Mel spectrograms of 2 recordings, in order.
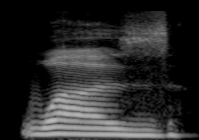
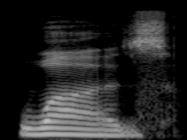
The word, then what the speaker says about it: was: words that there are common function words that are spelled with an s but pronounced as a z like the word was was he was okay he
